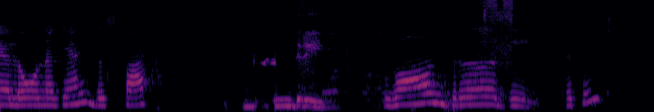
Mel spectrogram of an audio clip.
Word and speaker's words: vendredi: Vandri, Vendredi. Repeat. Vandradi.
